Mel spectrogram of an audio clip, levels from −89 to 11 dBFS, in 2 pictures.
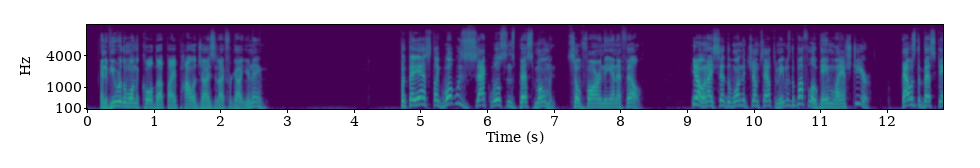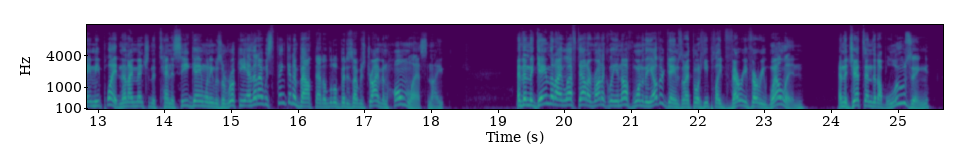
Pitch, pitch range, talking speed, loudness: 180 Hz, 150-220 Hz, 270 wpm, -32 LUFS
